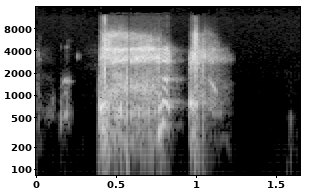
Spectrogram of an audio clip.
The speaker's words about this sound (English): Here's the dry cough.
